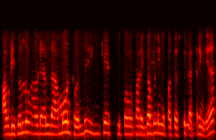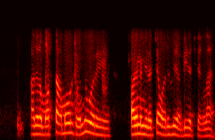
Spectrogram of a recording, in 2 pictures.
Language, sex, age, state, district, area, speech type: Tamil, male, 18-30, Tamil Nadu, Tiruvannamalai, urban, conversation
